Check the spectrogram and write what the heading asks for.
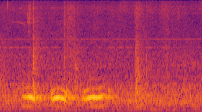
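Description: A child's voice making three short, soft "uh" sounds in the first second, sounding out a letter sound.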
